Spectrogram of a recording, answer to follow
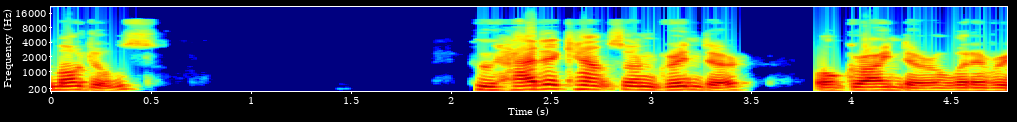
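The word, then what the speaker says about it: Grindr: He is pronouncing right. It is Grinder because you know, let's let's uh let's get in.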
